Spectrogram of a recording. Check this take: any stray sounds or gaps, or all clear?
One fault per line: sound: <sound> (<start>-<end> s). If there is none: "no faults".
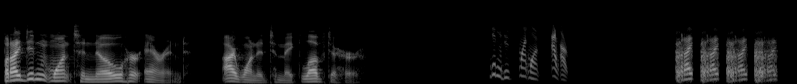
sound: chirp (4.9-5.7 s)
sound: laugh (6.8-7.8 s)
